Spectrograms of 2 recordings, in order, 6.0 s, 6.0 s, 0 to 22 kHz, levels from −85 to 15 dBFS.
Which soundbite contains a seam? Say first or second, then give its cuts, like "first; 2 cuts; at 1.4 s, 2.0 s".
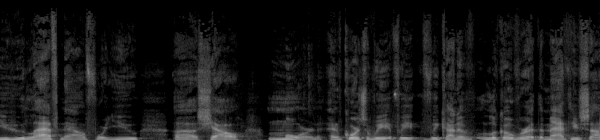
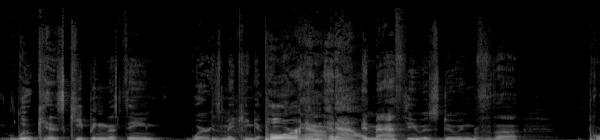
second; 6 cuts; at 1.2 s, 2.1 s, 3.0 s, 3.3 s, 3.7 s, 4.7 s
